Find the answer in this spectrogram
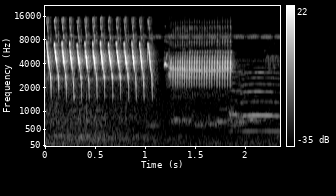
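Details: Spanish Timbrado canary training song: a fast series of bright ringing notes about ten per second, then a buzzing trill fading into a soft tail.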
